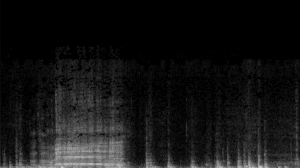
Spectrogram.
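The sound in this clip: Sheep bleating in a grazing flock of black and white sheep: one loud, drawn-out bleat followed by several shorter bleats and scattered animal noises.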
